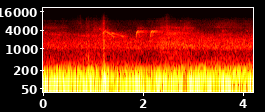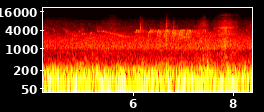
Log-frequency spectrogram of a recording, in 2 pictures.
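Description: Birds chirping nearby: short notes, several sliding down in pitch, with a quick run of chirps about six seconds in. Underneath is a steady low rumble, and there is one sharp click about a second in.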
